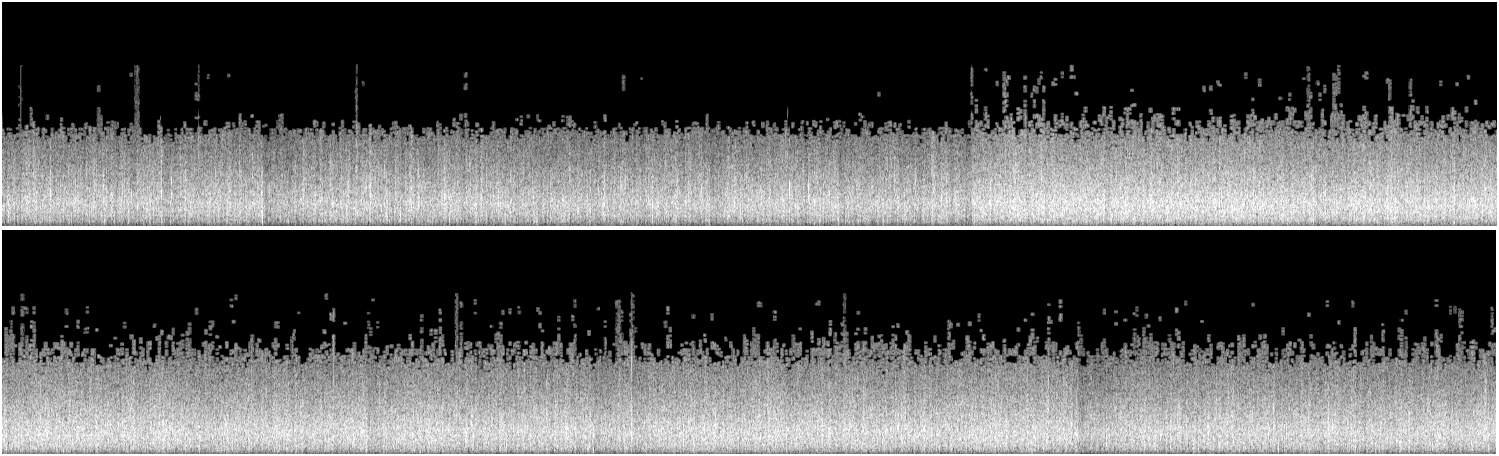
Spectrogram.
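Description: Heavy rain falling steadily as a dense, even hiss, growing a little louder about ten seconds in.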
